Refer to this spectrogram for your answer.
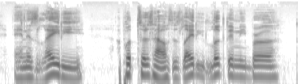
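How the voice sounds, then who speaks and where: Speaking fairly quickly with an American accent, a man has a medium pitch, a dark, mellow tone and fairly even intonation. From St. Louis, Missouri. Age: 20s. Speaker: stand-up comedian. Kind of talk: casual chat.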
